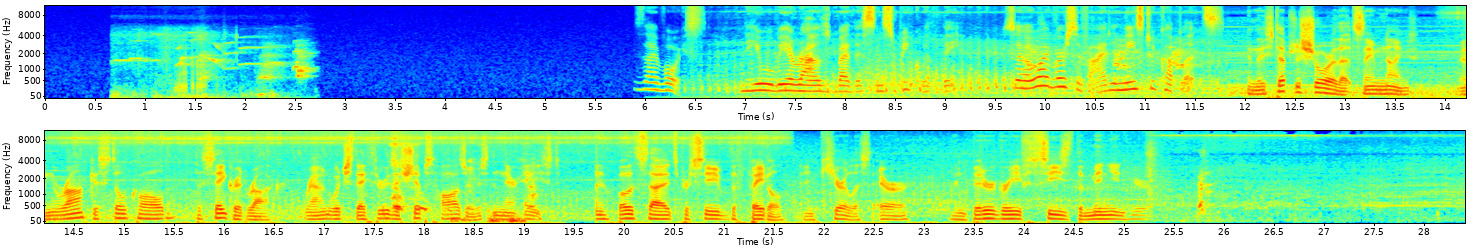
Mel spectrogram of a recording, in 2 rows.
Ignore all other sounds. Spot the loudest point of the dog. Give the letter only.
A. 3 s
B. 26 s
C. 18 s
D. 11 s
C.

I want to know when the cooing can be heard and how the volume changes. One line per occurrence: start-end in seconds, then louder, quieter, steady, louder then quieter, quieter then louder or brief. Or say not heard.
not heard.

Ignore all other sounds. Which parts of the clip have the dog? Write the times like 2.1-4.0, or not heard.
0.7-2.7, 9.8-11.7, 17.6-19.1, 25.2-26.0.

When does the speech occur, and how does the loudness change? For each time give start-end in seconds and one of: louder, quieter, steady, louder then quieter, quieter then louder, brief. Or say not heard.
6.0-25.3 steady.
